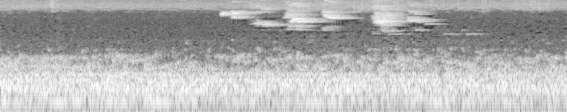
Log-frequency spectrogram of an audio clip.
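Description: A bird chirping in the background: a quick run of short, high chirps about two seconds in, over a steady low background noise.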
